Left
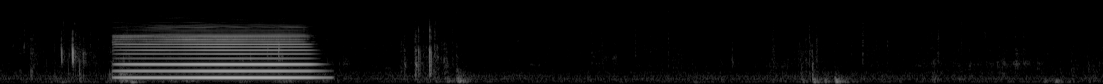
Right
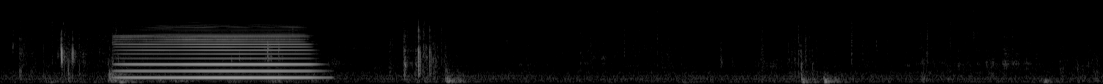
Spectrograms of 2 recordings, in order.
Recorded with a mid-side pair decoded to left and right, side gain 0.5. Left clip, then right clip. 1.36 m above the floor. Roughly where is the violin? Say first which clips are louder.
Left 6 dB; ahead left.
